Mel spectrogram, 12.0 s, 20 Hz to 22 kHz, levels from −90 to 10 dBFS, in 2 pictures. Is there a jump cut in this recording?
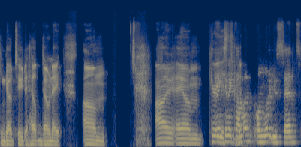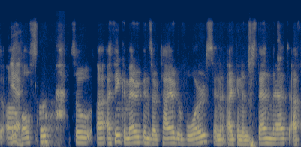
yes; 4 cuts; at 1.6 s, 3.0 s, 4.1 s, 7.9 s

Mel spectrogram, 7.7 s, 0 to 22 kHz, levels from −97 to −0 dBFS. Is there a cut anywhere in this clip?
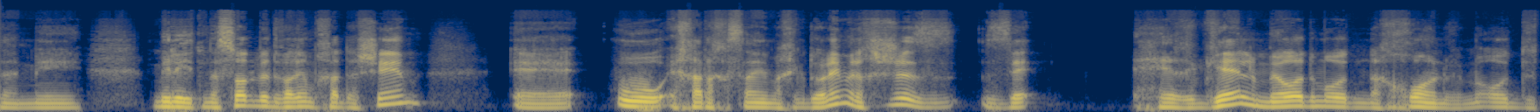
no; 0 cuts

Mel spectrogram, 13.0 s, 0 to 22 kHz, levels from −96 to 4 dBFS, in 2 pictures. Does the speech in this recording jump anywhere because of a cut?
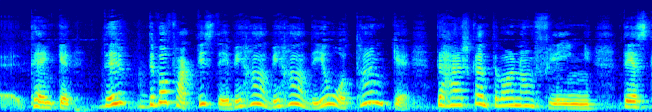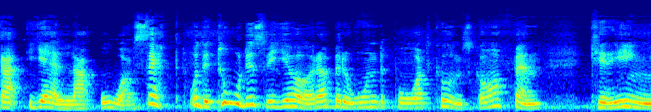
yes; 2 cuts; at 2.7 s, 8.3 s

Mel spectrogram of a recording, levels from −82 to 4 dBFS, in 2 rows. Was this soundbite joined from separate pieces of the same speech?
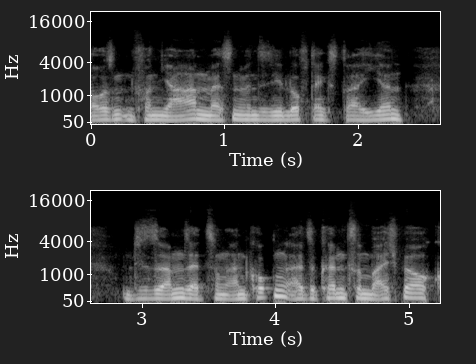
no; 0 cuts

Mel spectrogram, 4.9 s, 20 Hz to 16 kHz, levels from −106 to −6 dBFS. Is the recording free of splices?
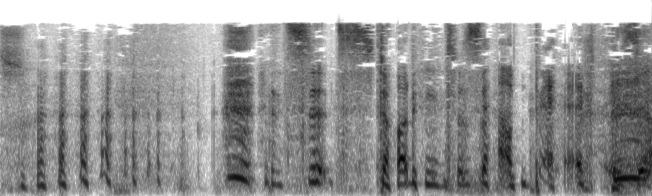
yes; 0 cuts

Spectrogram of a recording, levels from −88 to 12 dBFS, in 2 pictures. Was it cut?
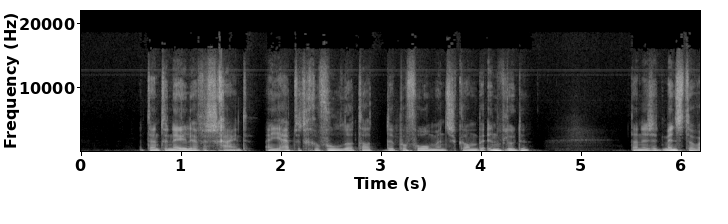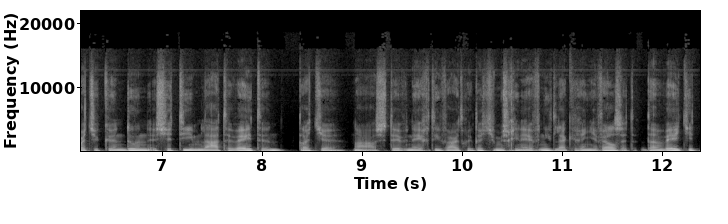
yes; 1 cut; at 8.3 s

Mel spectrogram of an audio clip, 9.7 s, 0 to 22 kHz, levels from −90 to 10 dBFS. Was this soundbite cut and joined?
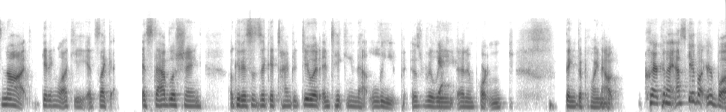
no; 0 cuts

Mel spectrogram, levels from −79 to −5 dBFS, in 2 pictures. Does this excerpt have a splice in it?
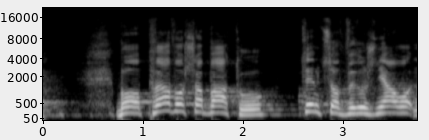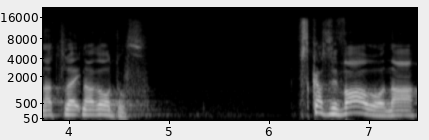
yes; 3 cuts; at 2.6 s, 3.7 s, 4.1 s

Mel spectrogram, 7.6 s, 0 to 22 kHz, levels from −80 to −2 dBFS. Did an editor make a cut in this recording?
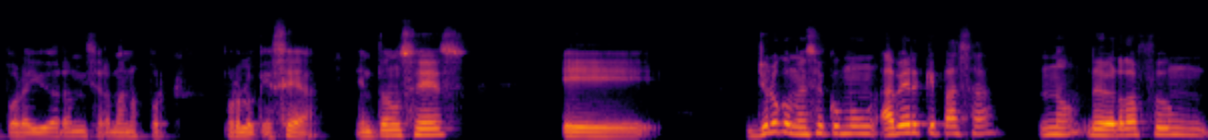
yes; 1 cut; at 2.1 s

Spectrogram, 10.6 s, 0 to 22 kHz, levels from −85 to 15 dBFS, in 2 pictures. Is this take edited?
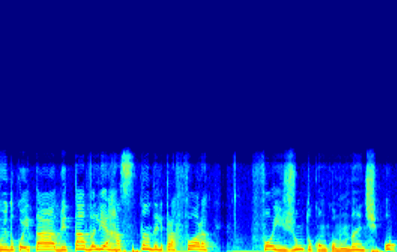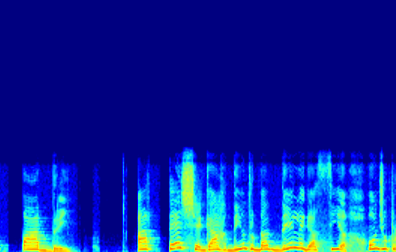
no; 0 cuts

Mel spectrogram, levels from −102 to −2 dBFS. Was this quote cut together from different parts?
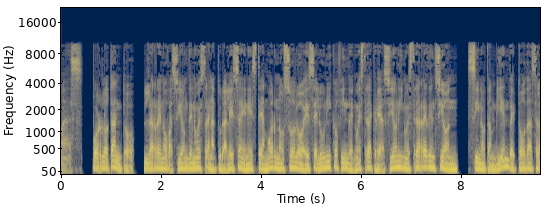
no; 0 cuts

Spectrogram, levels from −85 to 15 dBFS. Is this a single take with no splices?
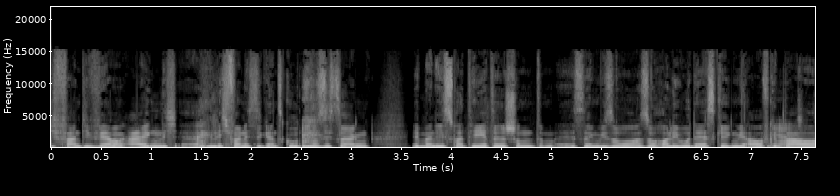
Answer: no; 1 cut; at 4.0 s

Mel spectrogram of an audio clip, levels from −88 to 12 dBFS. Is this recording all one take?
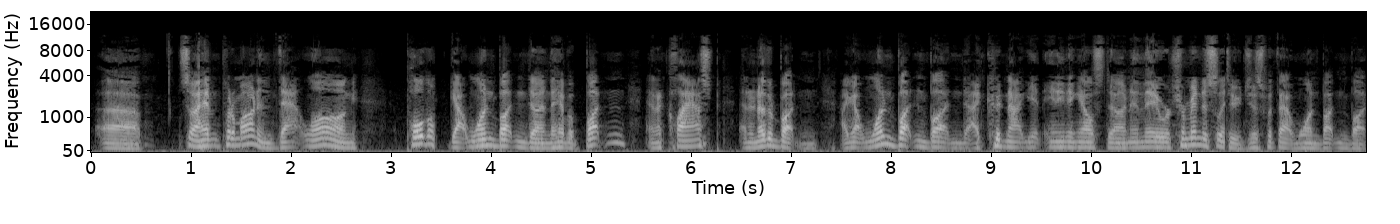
no; 2 cuts; at 3.4 s, 11.3 s

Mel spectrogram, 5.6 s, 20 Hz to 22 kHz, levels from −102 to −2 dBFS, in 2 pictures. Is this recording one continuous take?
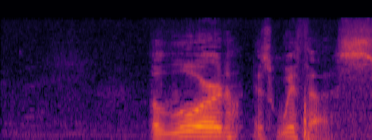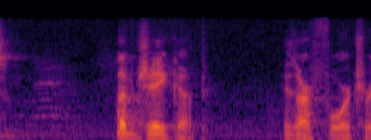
no; 2 cuts; at 1.8 s, 3.7 s

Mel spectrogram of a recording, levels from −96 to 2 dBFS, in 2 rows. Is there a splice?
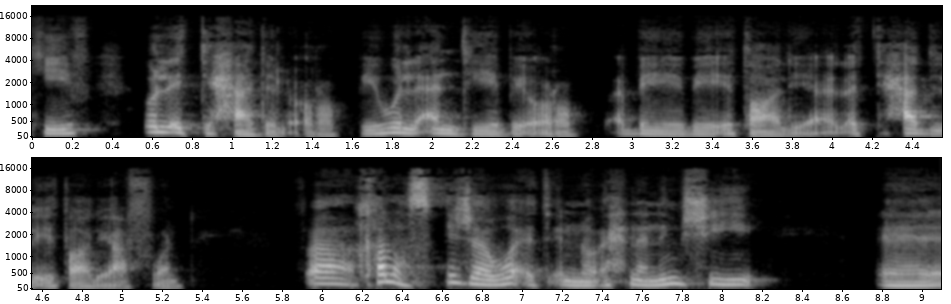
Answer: no; 0 cuts

